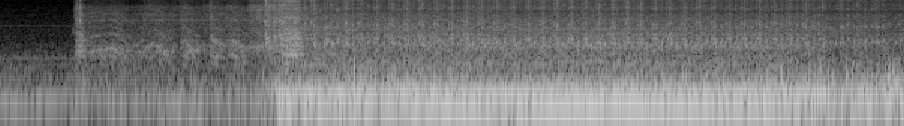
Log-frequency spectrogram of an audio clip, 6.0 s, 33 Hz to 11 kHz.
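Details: Chevrolet LS V8 truck before top-end upgrade: cranks and catches, then a loud uneven idle with fast light tapping from the top end; suspected seized lifter in its bore from incorrect lifters fitted with the cam, not confirmed.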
